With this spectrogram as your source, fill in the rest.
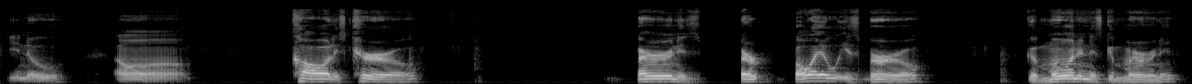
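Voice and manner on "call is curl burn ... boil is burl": "call" said like "curl", "boil" like "burl", slow and louder; New Orleans slur. Shown as a demonstration. Host showing how New Orleans folks slur words, slowly. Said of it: "we talk with a slur".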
